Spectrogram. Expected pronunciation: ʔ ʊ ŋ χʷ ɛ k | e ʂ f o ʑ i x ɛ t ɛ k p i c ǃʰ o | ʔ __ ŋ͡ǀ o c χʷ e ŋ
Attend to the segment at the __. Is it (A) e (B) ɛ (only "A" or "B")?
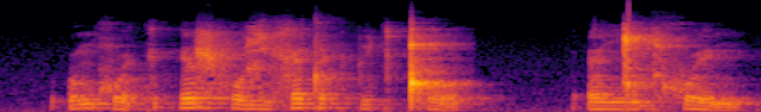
B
